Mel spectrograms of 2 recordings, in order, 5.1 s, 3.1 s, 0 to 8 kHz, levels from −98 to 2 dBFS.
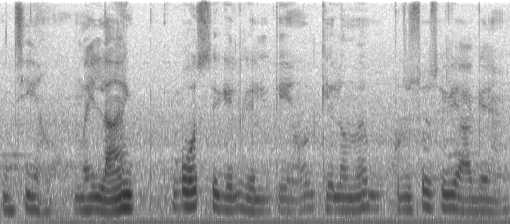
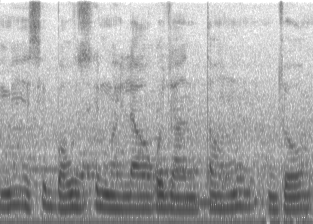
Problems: constant background noise, background conversations at intervals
